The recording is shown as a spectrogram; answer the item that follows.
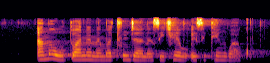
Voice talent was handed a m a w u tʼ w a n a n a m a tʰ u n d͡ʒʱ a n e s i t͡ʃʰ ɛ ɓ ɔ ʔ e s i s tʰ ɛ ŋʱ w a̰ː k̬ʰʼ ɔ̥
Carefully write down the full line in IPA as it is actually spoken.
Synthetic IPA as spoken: a m a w u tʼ w a n a n a m a tʰ u n d͡ʒʱ a n a s i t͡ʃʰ ɛ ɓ ɔ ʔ e s i tʰ ɛ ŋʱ w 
